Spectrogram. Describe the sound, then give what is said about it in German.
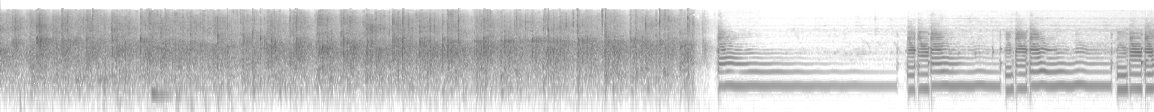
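An audience claps steadily and densely for about seven seconds for the panel speakers after a public discussion and questions from the audience, then the applause cuts off and gives way to a few sustained electronic musical tones. “Vielleicht können wir nochmal applaudieren für alle.”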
